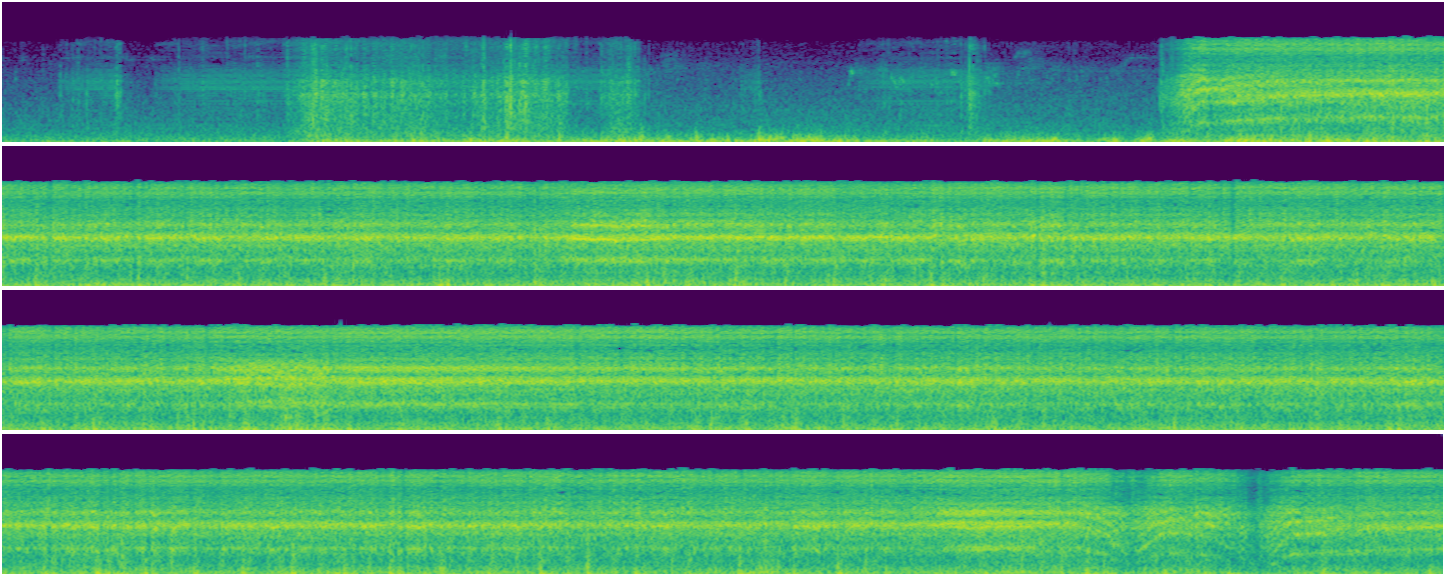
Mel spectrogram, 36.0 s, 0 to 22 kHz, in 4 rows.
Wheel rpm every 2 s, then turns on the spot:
0, 20, 0, 30, 180, 200, 200, 200, 200, 190, 200, 200, 200, 200, 200, 200, 200, 110.
2-4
